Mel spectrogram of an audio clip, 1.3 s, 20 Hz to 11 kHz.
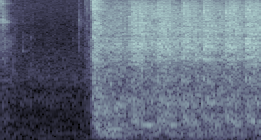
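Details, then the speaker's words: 1967 VW ragtop engine reinstalled with four bolts, nothing else hooked up, testing starter setup: starter cuts in sharply and spins the engine at a quick, even, rhythmic crank with no grinding or clatter; normal starter cranking, engagement sound. "nothing else hooked up yet as you might be able to see so just want to make more sure my starter setup is good"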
